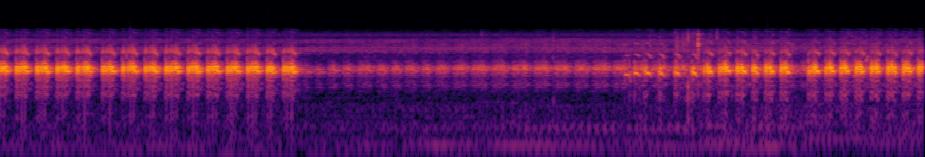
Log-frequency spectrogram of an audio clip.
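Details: Frog calling in a fast, evenly pulsed rattling trill, loud for two seconds, dropping to a softer continuous murmur, then resuming the rapid pulsing toward the end.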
